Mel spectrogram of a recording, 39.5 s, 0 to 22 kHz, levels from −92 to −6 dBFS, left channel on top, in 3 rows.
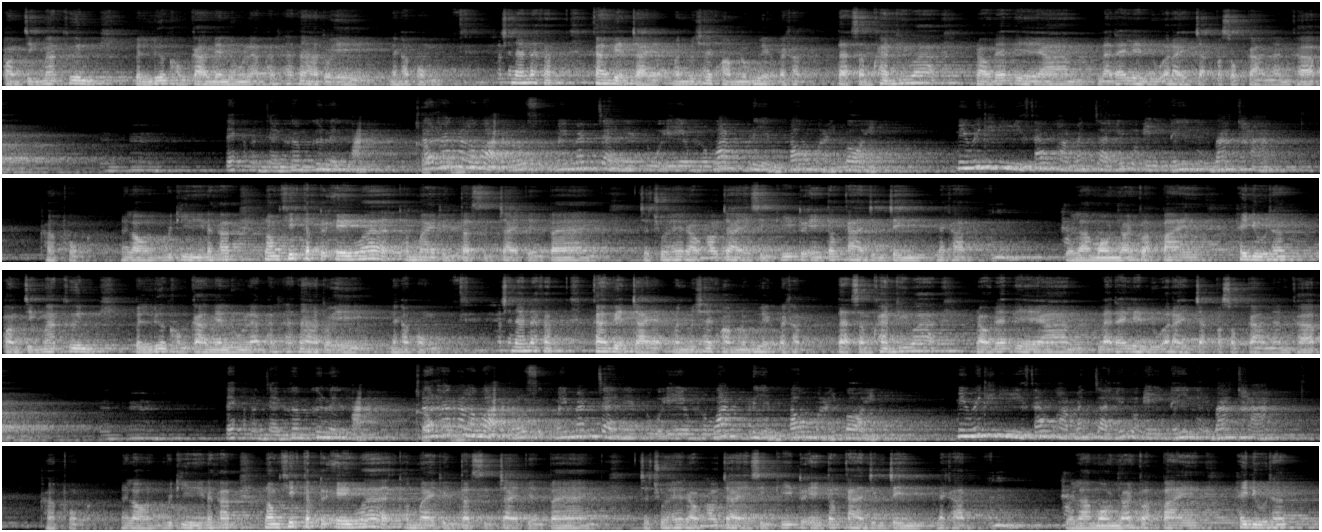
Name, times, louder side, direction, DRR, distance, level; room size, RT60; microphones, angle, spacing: voice 1, 0.0-4.4 4.9-8.0 8.4-13.2 17.3-17.8 26.7-27.2 27.5-36.0 37.0-39.2, equal, 5° left, 2 dB, 0.5 m, -26 dB
voice 2, 4.6-5.1 14.1-14.7 15.4-16.8 17.4-21.9 22.7-25.9 33.1-33.5 36.2-36.5 36.9-37.1, right 1 dB, 10° right, 0 dB, 1.3 m, -31 dB
12.5 x 8.5 x 8.1 m, 3.0 s
head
